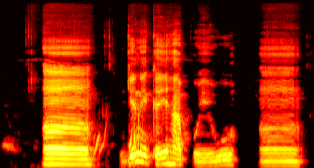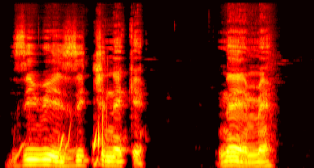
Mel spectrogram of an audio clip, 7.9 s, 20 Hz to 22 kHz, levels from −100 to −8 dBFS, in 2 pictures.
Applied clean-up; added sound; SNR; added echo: classical method Wiener filter.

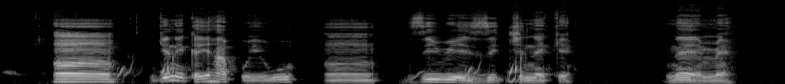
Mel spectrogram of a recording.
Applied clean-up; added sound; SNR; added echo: none; Water / Liquid; 18 dB; none.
